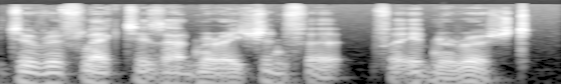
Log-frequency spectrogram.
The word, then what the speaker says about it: Ibn Rushd: The story actually begins, eight centuries ago with a 12th-century philosopher named, I hope I pronounced this correctly, Ibn Rushd. – Yes.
